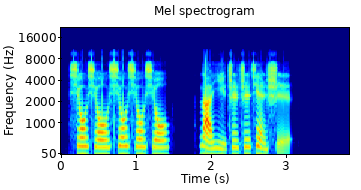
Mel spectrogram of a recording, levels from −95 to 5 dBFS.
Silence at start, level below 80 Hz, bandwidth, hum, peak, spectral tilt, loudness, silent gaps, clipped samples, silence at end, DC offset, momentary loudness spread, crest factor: 0.05 s; -60 dBFS; 11 kHz; none; 0 dBFS; -2 dB/octave; -23 LUFS; 1.50-1.78 s; under 0.1%; 0.7 s; 0.5%; 12 LU; 24 dB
